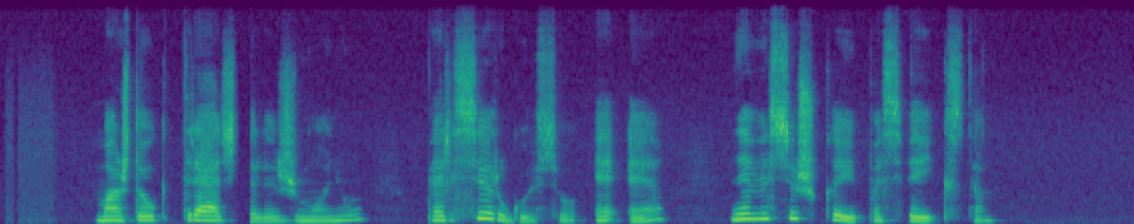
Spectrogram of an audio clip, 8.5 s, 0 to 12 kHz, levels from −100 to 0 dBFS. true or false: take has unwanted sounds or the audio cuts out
true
